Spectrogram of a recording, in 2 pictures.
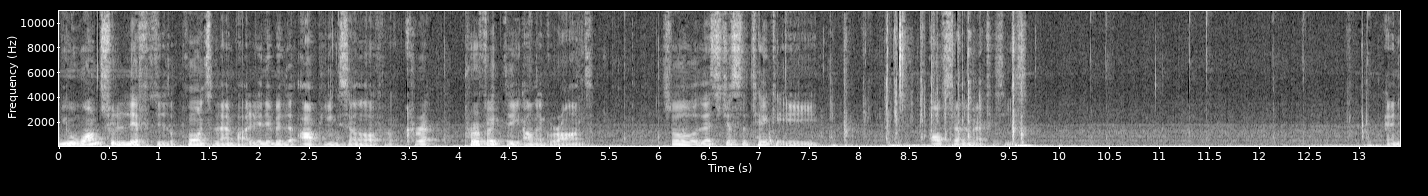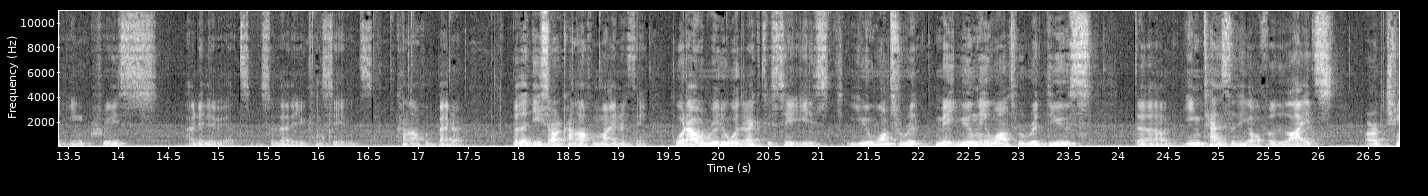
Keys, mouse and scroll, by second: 2.9-5.4 middle drag, 5.4-5.8 scroll down 2, 5.8-6.9 middle drag, 6.9 click, 7.8 ctrl+a, 8.6 f, 11.9 click, 12.3-16.2 drag, 16.7 click, 17.1-18.0 drag, 19.3-23.3 middle drag.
